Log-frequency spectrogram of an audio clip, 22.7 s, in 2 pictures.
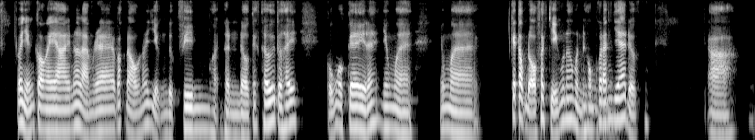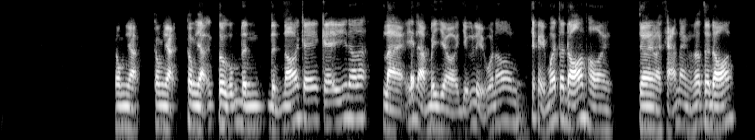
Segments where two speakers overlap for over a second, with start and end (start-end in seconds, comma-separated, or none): none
